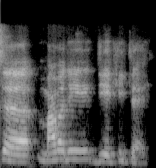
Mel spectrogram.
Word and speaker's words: Mamadi Diakite: It's Mamadi Diakite.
